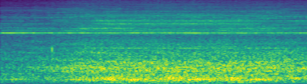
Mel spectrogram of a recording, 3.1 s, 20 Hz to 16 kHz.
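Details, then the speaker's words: Samsung 5,000 BTU window air conditioner with rotary compressor, R-22, after repairing a corroded capacitor power wire: even whooshing airflow with a faint steady high tone and no rattles, clicks or labouring; running smoothly. "sounds good rotary sounds like a brand new"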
